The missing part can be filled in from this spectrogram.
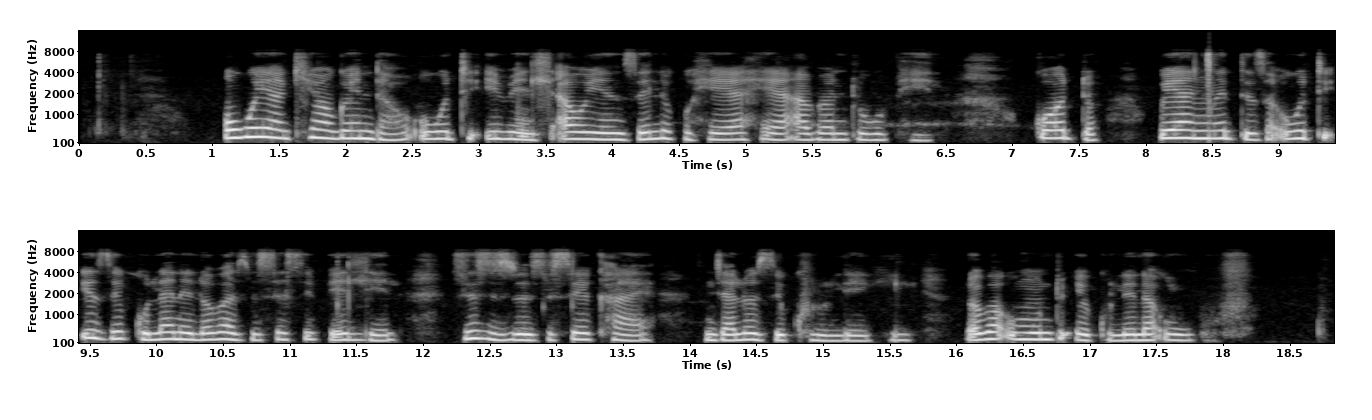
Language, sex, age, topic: North Ndebele, female, 18-24, health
